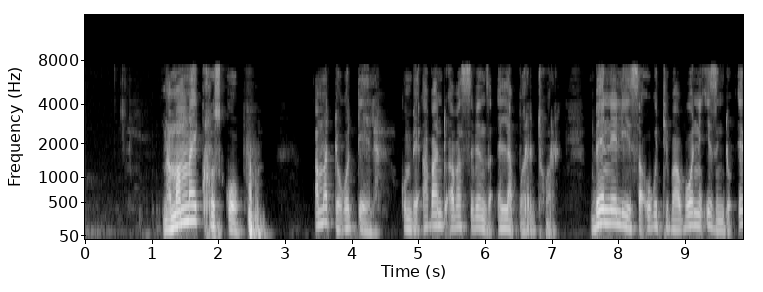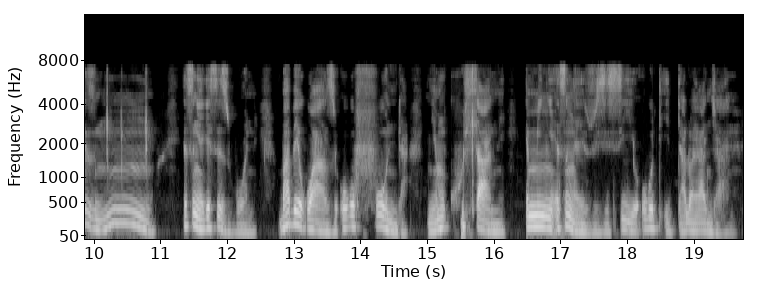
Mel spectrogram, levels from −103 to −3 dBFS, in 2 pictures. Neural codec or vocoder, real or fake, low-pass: none; real; 7.2 kHz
